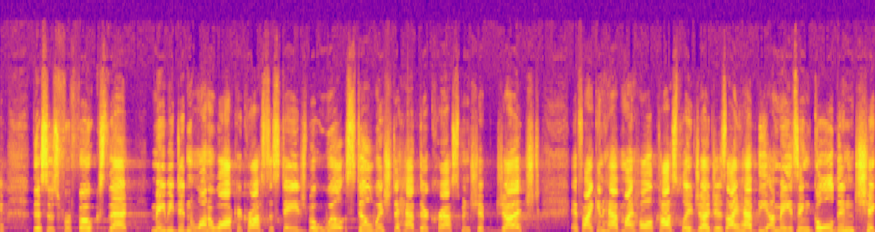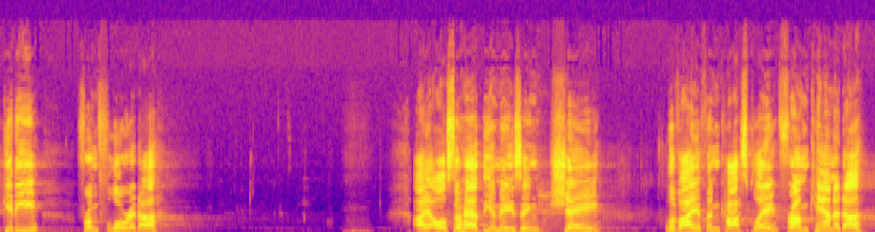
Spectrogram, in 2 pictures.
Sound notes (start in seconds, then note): none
